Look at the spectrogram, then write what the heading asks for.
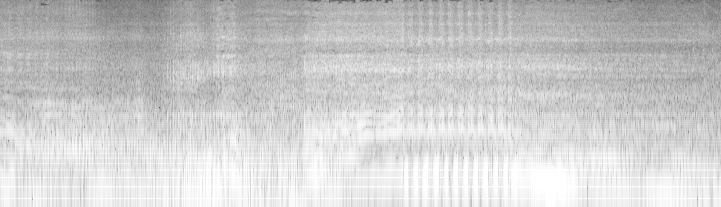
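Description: A car engine revved hard while standing. One rev falls away near the start, then a long rev climbs about three seconds in, holds high with a fluttering for about a second, and drops away near the end.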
